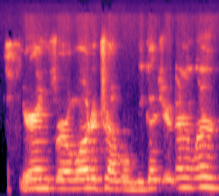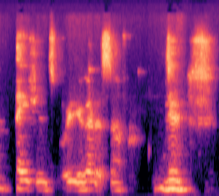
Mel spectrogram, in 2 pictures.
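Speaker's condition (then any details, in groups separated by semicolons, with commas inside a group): Spastic quadriplegic cerebral palsy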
